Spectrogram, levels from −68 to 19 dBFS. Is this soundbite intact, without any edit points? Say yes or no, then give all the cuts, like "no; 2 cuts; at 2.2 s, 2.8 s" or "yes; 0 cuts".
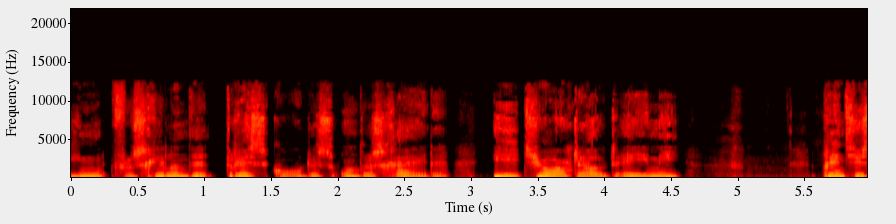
no; 1 cut; at 3.7 s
